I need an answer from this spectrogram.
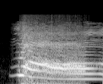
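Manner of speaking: a loud, high yell of speed; shouted whoa. Retold or imitated. Telling how his Subaru took off, loud high whoa. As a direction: belt it out like a car launching. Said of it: "my car was driving just went".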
